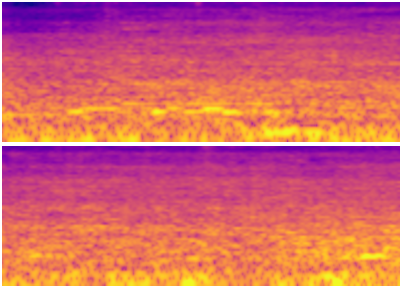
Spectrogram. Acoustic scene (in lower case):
street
